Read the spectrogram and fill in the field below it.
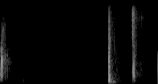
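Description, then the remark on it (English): Acorns falling and landing in a few sharp, hollow knocks, about four short taps spaced irregularly with silence between them, the middle pair coming close together. “I hear acorns falling down”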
